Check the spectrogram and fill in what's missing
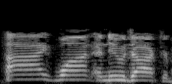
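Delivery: high-pitched, heated mock tirade; indignant patient. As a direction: play a fed-up patient firing the doctor. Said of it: "I want her to say".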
